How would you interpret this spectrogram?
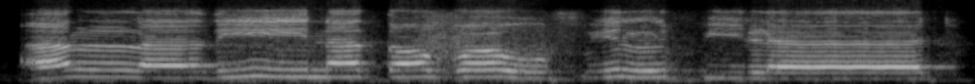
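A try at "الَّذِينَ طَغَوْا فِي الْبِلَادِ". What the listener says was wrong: Kolkolahnya mana? Kolkolahnya. Ujungnya.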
